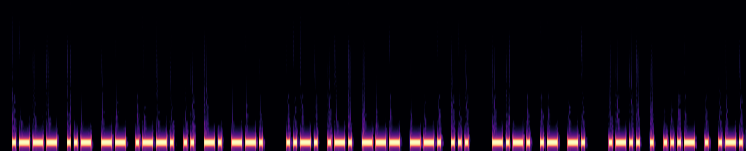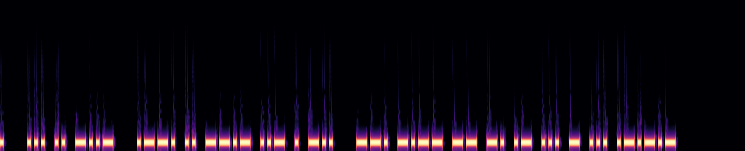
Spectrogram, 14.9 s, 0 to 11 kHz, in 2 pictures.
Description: Morse code, heard as a keyed tone, about 36 wpm, 700 Hz. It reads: JUMPING FROGS CAN LEVEL SIX PIQUED GYMNASTS.
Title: Pangram Challenge v2 - 35wpm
